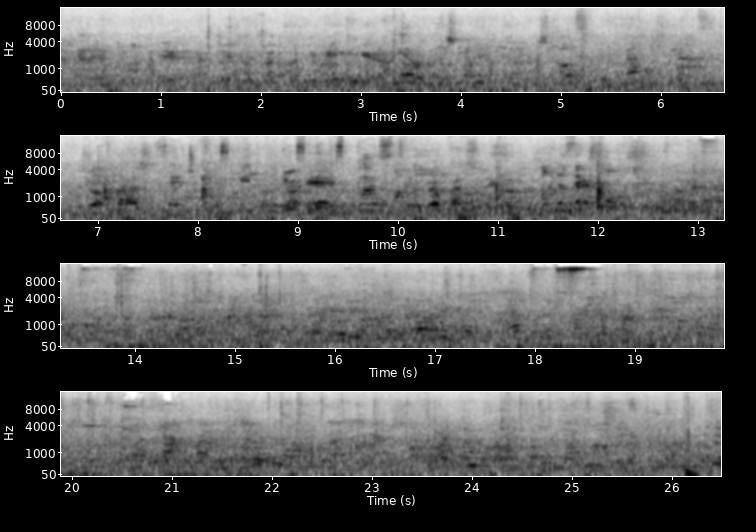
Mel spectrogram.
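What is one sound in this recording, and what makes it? A crowd of people chatters in a busy street outdoors.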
